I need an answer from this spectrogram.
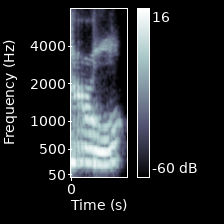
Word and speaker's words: rho: H0 sama dengan rho, ini kayak P, seperti huruf P tapi miring ya, bacanya rho.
